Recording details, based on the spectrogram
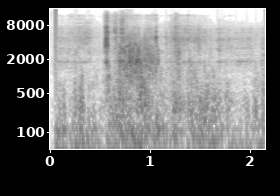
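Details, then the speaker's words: Newly bought boat's engine, fuel hooked up: uneven low churning as it is cranked over and over, turning but not catching; hard start, though it eventually starts. "Why isn't it starting this time? It's starting. It's trying to start anyway."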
